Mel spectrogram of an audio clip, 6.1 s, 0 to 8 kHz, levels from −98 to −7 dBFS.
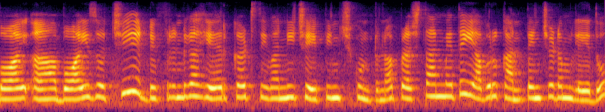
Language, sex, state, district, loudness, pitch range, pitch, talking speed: Telugu, female, Andhra Pradesh, Srikakulam, -15 LUFS, 250-285 Hz, 265 Hz, 150 wpm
